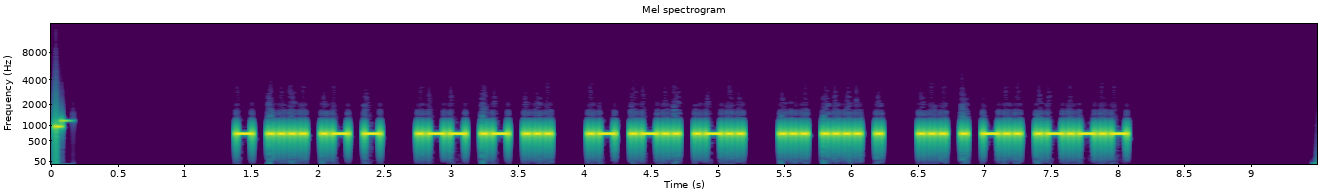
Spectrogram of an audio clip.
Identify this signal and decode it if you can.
Morse code, heard as a keyed tone, about 30 wpm, 700 Hz. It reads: THAT WAS ALL SHE SED.
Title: Sentences from Top 100 Words and Abbreviations 30wpm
